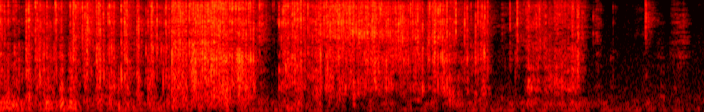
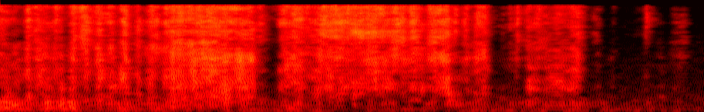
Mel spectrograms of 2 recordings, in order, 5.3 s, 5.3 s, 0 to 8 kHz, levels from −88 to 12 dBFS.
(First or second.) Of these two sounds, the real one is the first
